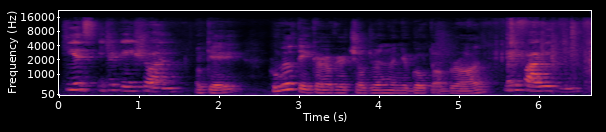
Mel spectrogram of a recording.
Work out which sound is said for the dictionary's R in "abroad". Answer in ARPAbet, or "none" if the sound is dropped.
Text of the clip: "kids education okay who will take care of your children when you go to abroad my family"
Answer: R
